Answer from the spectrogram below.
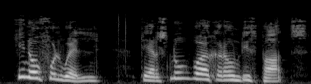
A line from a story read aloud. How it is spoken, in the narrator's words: whined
